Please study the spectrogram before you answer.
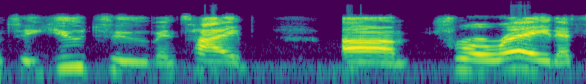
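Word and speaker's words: Traoré: Um I didn't write it down, but you can Google it or go on to YouTube and type um Troé. That's spelled T R A O R E.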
